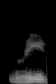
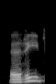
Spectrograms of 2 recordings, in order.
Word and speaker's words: read: লেট the questions B, রিড নয়, প্রোনাউন্সিয়েশনটা হবে রেড, স্পেলিংটা same থাকবে।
